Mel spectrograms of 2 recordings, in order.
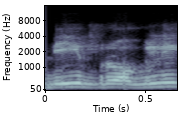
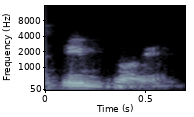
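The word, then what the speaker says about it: de Broglie: Okay, कुछ लोग इसको डी ब्रोगली करके भी बोलते हैं, बट इसके जो करेक्ट प्रोनाउंसिएशन है इसके नाम की, that is डी ब्रॉय। इट इज a French scientist, ठीक है।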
